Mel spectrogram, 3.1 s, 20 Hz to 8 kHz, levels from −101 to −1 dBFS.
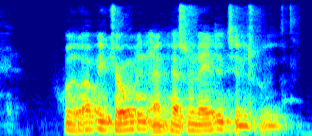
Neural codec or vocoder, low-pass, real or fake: codec, 16 kHz, 2 kbps, FreqCodec, larger model; 7.2 kHz; fake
